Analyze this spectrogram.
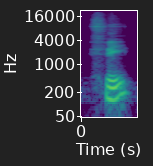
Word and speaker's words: fait: Fait, كذلك le T ne se prononce pas.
